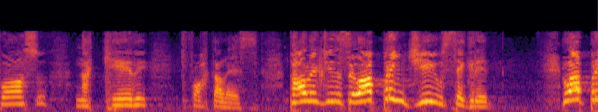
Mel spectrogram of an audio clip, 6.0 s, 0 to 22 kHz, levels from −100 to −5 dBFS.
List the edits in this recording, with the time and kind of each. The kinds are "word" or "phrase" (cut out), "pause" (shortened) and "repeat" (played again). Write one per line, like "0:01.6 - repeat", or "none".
0:01.8 - word
0:03.5 - word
